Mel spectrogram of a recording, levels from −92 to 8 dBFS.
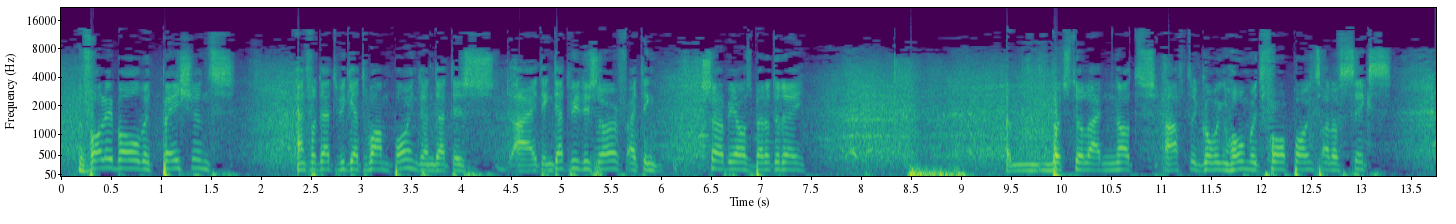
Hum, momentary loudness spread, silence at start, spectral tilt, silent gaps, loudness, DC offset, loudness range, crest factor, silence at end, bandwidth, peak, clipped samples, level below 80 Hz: none; 6 LU; 0 s; -3.5 dB/octave; none; -16 LUFS; under 0.1%; 1 LU; 16 dB; 0 s; 13.5 kHz; 0 dBFS; 0.1%; -24 dBFS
